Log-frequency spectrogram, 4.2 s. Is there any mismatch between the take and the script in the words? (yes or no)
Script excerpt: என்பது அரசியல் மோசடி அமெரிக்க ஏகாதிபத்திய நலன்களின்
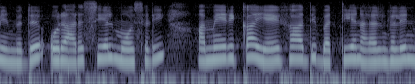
yes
